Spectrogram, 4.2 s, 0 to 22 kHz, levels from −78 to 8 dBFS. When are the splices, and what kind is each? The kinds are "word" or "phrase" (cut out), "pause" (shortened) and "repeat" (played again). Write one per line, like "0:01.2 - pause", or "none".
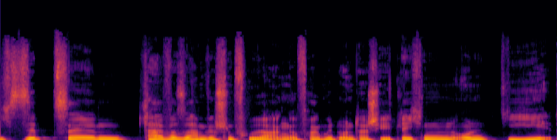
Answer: none

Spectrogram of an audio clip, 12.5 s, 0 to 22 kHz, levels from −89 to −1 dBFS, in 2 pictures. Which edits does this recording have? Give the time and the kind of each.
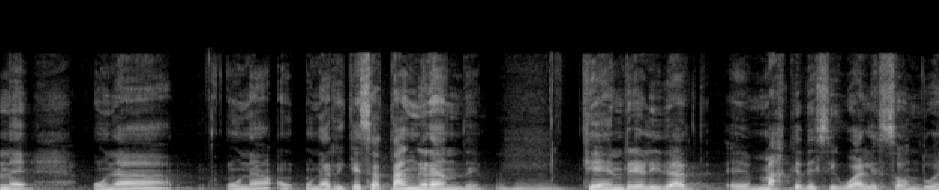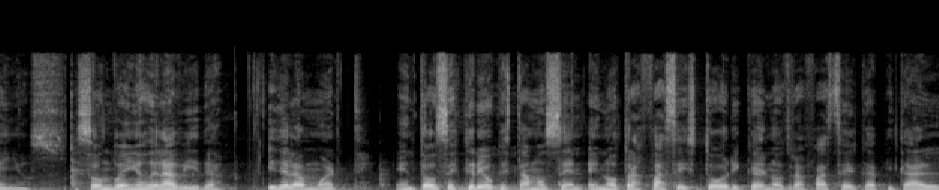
0:07.8 - pause
0:08.9 - pause

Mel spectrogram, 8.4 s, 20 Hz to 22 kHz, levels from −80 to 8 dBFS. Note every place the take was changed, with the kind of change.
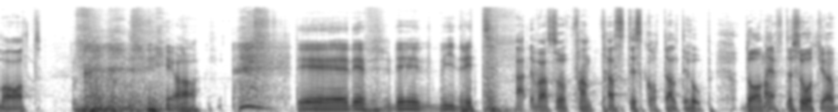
0:02.9 - pause
0:04.4 - word

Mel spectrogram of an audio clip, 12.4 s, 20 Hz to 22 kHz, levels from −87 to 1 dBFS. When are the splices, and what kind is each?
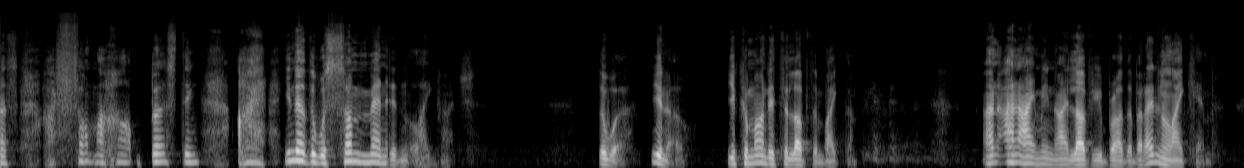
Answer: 0:03.8 - phrase
0:04.4 - word
0:06.4 - pause
0:06.9 - pause
0:08.2 - phrase
0:08.6 - pause

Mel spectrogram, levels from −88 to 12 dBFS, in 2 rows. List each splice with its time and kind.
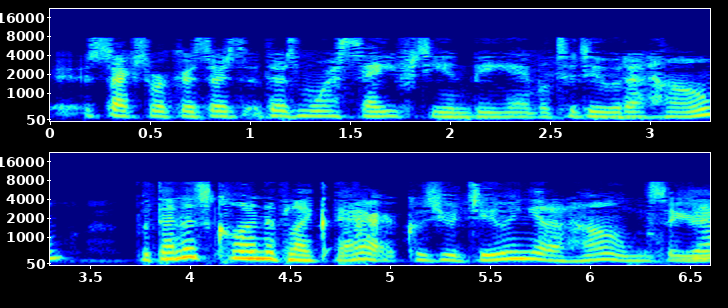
0:04.7 - word

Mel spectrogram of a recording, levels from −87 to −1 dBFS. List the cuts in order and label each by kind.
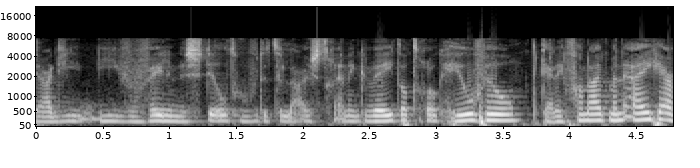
none

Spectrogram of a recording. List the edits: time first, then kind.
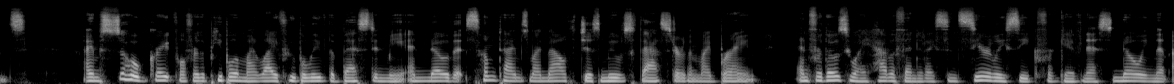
none

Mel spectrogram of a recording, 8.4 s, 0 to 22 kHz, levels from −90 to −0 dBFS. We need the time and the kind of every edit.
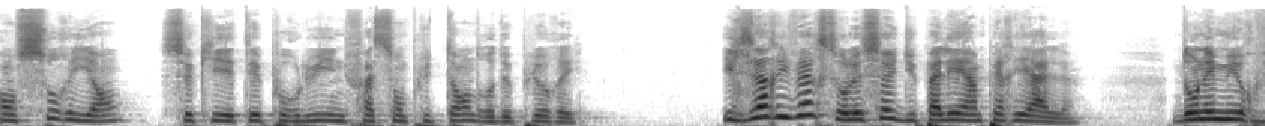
0:01.0 - pause
0:04.4 - pause

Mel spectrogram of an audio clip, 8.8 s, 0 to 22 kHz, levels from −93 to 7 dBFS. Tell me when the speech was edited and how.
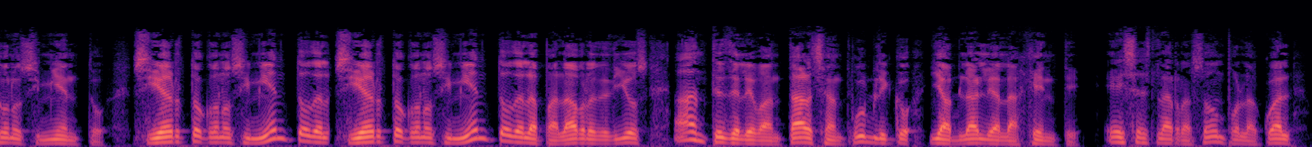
0:02.2 - repeat
0:05.6 - word
0:07.3 - pause

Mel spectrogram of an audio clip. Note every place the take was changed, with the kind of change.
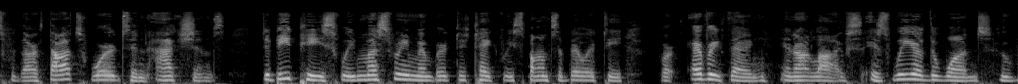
none

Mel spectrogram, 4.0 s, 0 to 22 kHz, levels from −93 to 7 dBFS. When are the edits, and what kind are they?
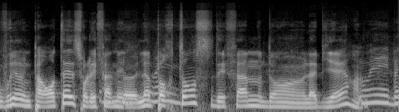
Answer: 0:01.2 - phrase

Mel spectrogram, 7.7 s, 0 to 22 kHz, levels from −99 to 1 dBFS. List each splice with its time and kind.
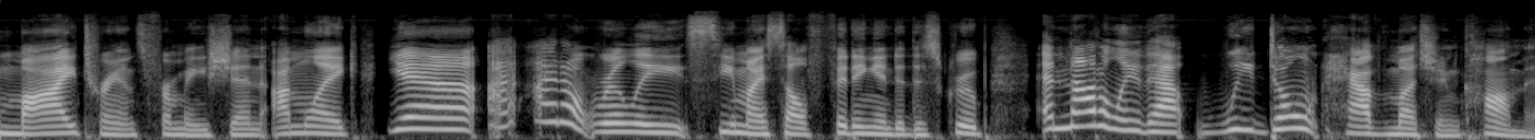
0:01.9 - pause

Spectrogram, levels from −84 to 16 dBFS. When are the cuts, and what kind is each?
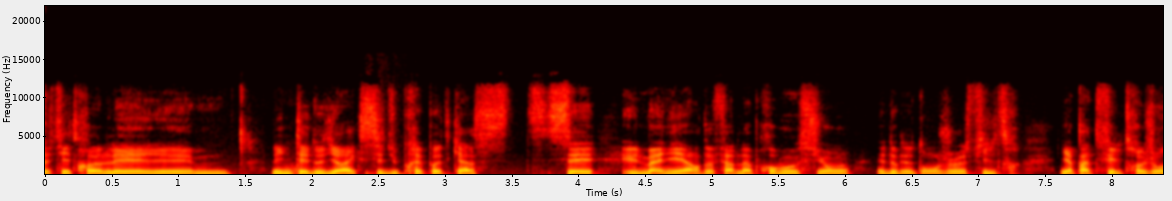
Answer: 0:04.3 - word
0:06.4 - word
0:06.9 - phrase

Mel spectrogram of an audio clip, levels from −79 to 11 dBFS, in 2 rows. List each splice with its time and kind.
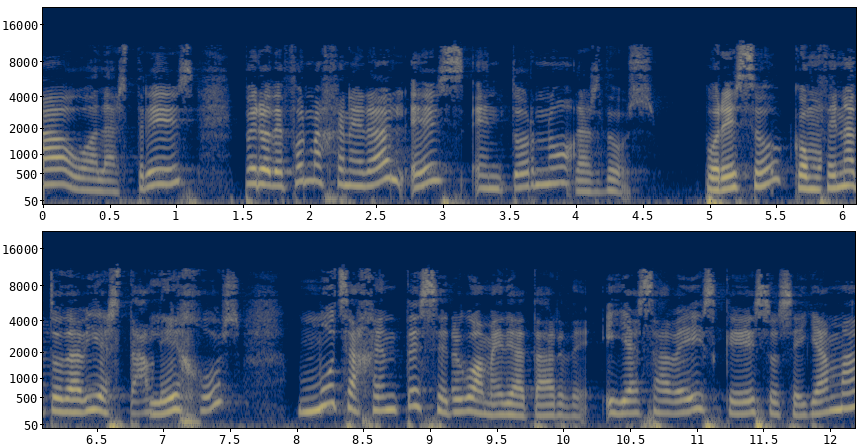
0:04.0 - word
0:05.8 - word
0:06.9 - word
0:09.2 - word

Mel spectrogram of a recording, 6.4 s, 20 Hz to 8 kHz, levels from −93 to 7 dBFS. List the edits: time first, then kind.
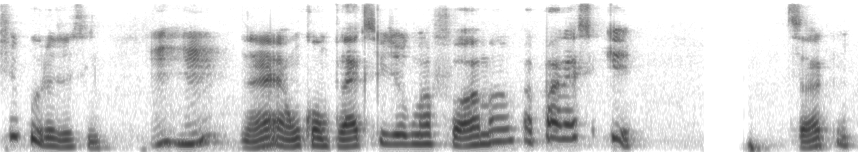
0:02.8 - word

